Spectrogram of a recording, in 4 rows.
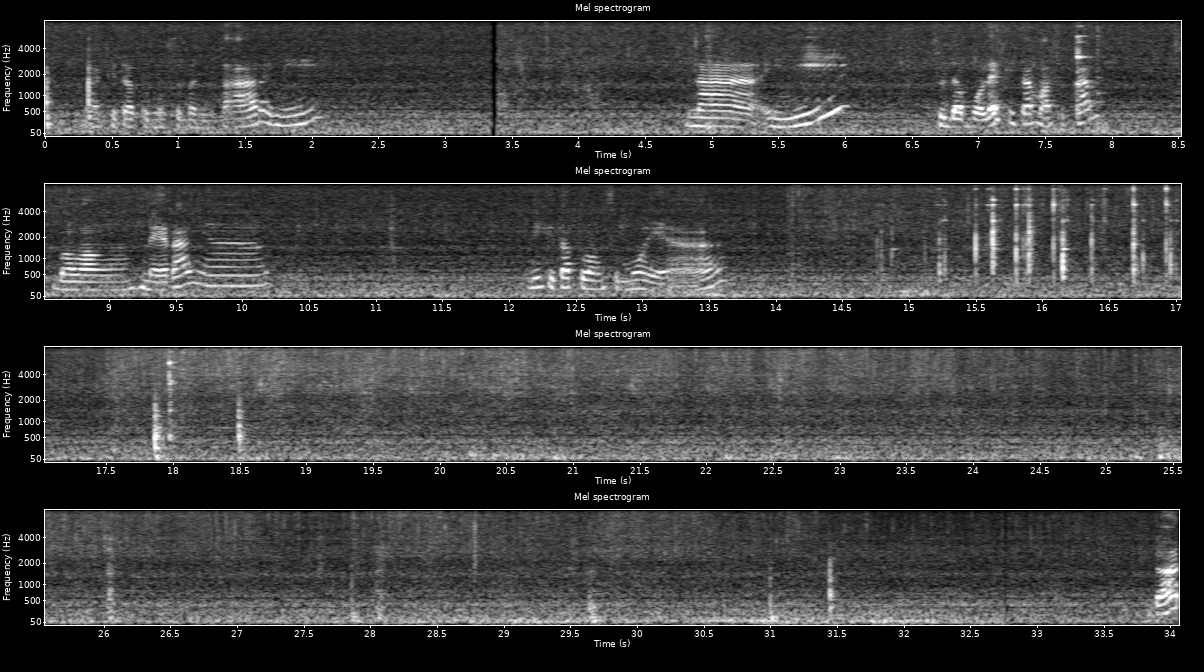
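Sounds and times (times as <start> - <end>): shallots sizzling in hot oil: 0.0 - 34.0
spatula knocking on pan: 17.8 - 18.7.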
